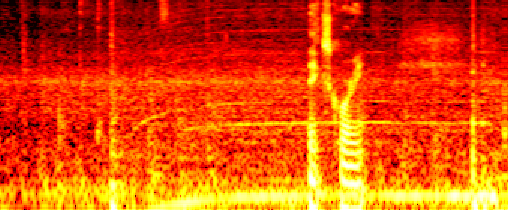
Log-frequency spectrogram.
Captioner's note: whirring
